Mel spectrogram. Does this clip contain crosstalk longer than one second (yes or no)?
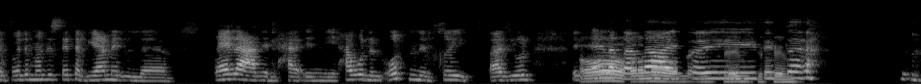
yes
